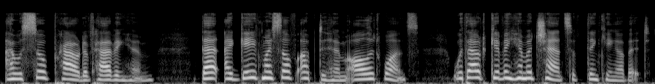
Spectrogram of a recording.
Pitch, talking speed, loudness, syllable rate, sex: 240 Hz, 240 wpm, -17 LUFS, 5.7 syllables/s, female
